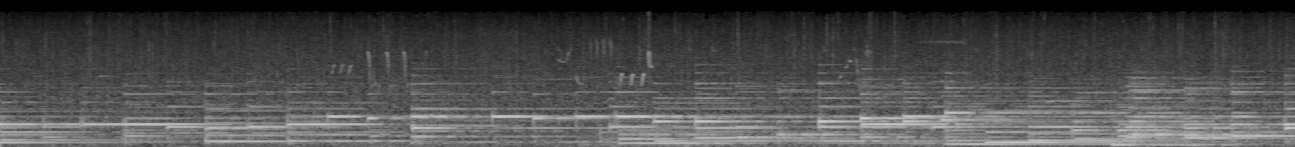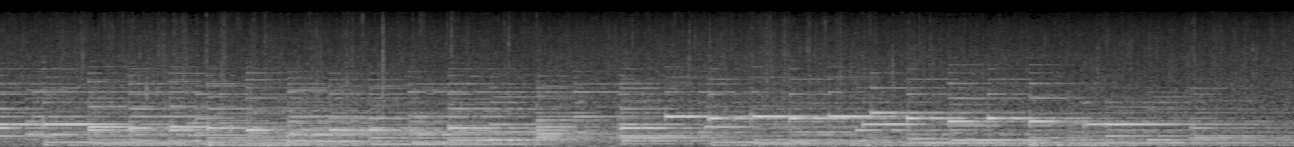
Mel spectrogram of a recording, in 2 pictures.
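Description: Slow, calm solo piano music, with gently overlapping melody notes over held low notes.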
